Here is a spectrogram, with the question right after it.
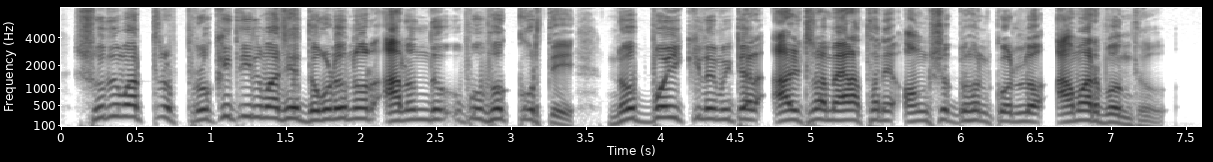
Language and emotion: Bengali, happy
